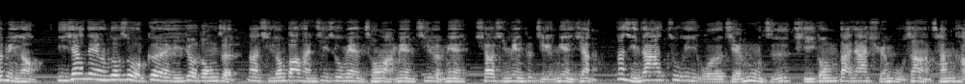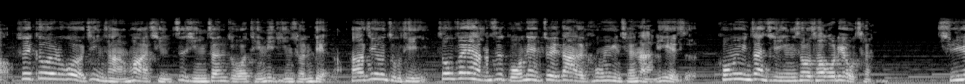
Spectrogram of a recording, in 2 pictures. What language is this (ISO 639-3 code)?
zho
